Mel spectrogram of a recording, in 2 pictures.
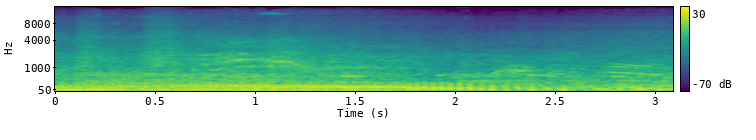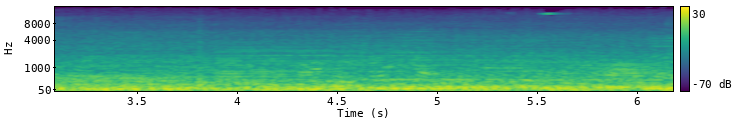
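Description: Busy street-market ambience: people talking over a steady low rumble of motor traffic, with a motorbike engine running close by during the first two seconds.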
